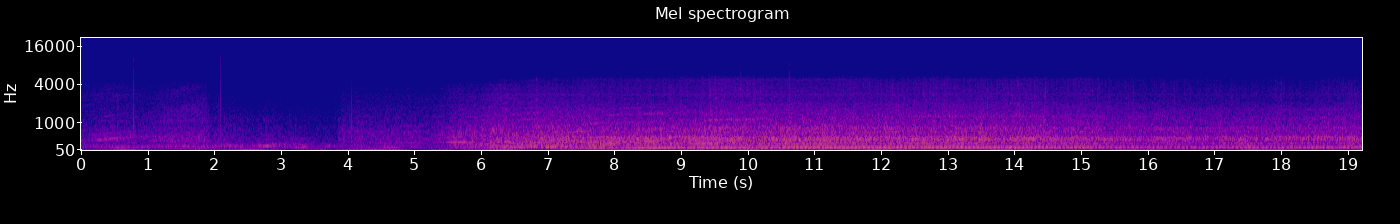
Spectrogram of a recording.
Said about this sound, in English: You hear a truck in the distance.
